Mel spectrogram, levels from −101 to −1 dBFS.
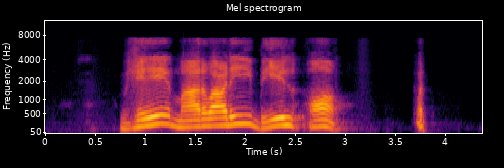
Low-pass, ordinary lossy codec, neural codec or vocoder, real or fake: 7.2 kHz; AAC, 32 kbps; codec, 16 kHz, 1 kbps, FunCodec, trained on LibriTTS, 50 frames a second; fake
